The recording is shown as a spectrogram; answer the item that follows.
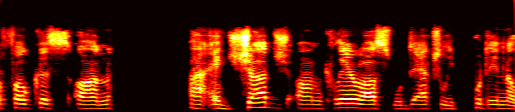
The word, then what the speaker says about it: Kleros: would be a terrific Kleros judge. What kind of judge? You say Claros judge. It's spelled Kleros.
